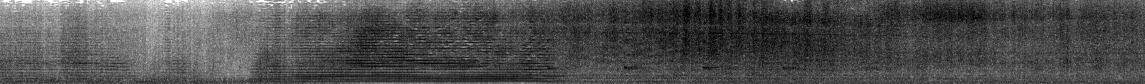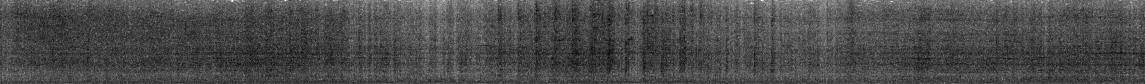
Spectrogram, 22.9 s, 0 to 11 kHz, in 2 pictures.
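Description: Horn of a freight train's lead locomotive, a GE AC4400CW, sounding at a grade crossing: a chord that fades out about two seconds in, then a long blast that stops about six seconds in. Then the train rolls past, its GE diesel locomotives followed by a steady rumble and wheel clatter from a string of covered hopper cars.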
